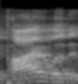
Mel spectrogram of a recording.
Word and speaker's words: Pilate: So, but if you didn't know, if you hadn't seen it written, it sounds like when you say pilot, it sounds like airline pilot. So you might think it's spelled P-I-L-O-T.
